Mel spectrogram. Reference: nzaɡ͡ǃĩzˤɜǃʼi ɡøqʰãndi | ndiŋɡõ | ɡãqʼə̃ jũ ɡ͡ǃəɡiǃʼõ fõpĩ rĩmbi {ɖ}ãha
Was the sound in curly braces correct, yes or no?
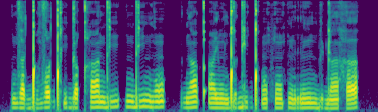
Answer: yes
